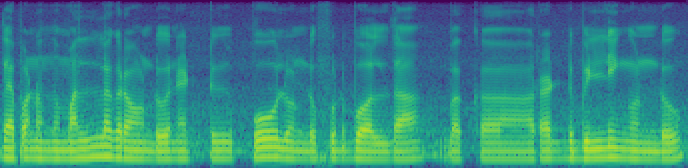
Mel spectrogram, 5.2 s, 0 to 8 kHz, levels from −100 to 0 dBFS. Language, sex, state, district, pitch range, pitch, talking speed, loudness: Tulu, male, Karnataka, Dakshina Kannada, 110-120 Hz, 115 Hz, 175 wpm, -18 LUFS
